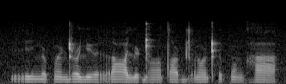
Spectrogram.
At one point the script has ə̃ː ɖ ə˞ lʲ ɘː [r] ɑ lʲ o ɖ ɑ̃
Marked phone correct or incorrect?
correct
